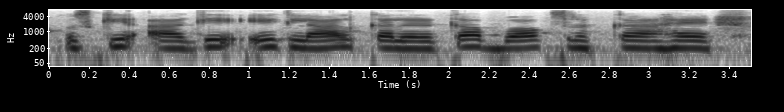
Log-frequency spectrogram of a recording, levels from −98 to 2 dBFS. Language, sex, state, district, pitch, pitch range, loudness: Hindi, female, Uttar Pradesh, Lalitpur, 215 Hz, 205-230 Hz, -13 LUFS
